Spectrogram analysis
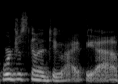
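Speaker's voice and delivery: offhand, flippant delivery. Retelling own past answer to a priest about having kids: imitating own flippant tone. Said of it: "I said it very flippantly".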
